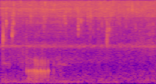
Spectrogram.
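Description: Water trickles out of a plant pot and splashes onto the ground.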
